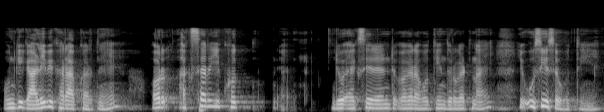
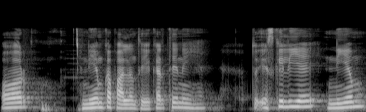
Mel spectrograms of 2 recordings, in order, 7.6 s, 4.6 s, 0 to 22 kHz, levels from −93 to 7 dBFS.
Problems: background sounds at intervals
